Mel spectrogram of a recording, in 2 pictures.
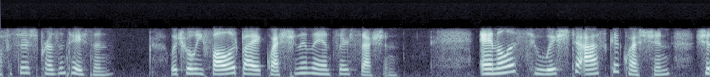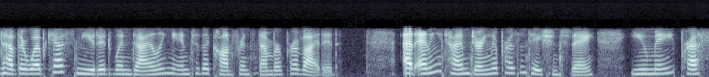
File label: earnings call recording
